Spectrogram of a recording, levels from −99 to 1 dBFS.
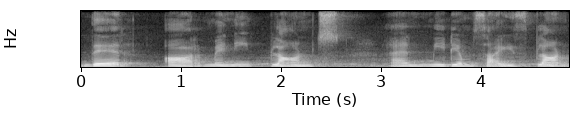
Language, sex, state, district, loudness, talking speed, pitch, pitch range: English, female, Maharashtra, Mumbai Suburban, -16 LUFS, 100 wpm, 170 Hz, 155-185 Hz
